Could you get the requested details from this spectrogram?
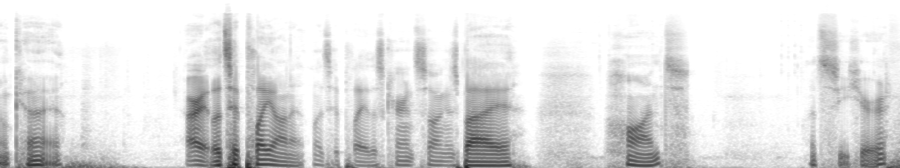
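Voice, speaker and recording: Very slow and calm, a man speaks in a very deep, low voice with ordinary pitch variation, big swings in loudness and long, frequent pauses, on a very clean recording with a silent background and a dry, close sound with no echo. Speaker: livestreamer and music composer. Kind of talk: casual live stream chat. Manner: hesitant, many fillers.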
